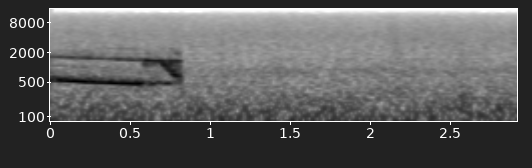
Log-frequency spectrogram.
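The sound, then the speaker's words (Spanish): A brief electronic siren sound effect on the radio show Jorge Ramos y su banda holds steady for under a second, then bends downward and cuts off abruptly, leaving only a low background hiss. No one speaks. “otras de sirena, otra más de sirena?”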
